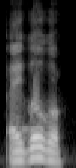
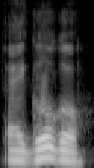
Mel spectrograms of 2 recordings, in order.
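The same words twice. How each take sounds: The two takes are said the same way.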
